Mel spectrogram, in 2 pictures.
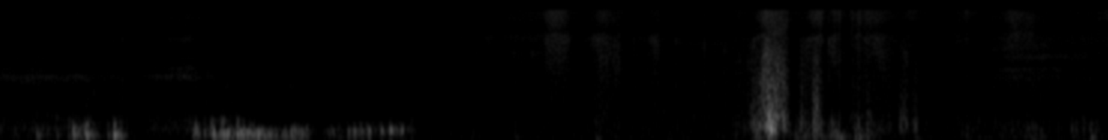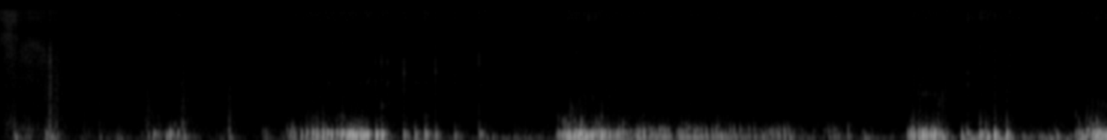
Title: Stomach rumbling (headphones advisable)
